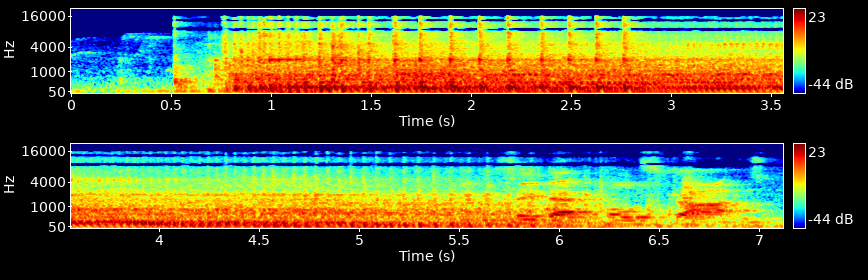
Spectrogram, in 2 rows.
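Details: Victa 2-stroke Commando lawnmower, found dumped at the roadside, on its test start after wheel and catcher repair and minor engine servicing: catches on the pull and settles into a steady, crisp two-stroke buzz with no misses or knocks; running healthy.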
